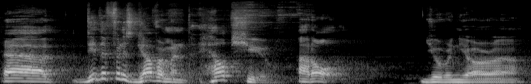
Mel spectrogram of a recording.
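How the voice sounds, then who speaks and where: A man's voice: mid-range voice, animated, a little slow, vocal fry, darkish tone, reverberant. A man hosting an interview, asking questions in an informal, exclamatory way. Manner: informal, exclaiming, laughs along. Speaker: interview host.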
